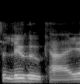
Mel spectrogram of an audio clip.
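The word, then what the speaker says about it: Luhukay: Is it Luhak? – Jos Luhuka, yeah.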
